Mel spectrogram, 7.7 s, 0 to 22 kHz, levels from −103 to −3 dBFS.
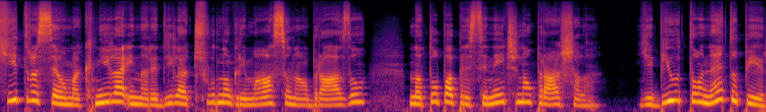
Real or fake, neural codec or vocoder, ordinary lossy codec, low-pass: fake; codec, 44.1 kHz, 7.8 kbps, Pupu-Codec; none; none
